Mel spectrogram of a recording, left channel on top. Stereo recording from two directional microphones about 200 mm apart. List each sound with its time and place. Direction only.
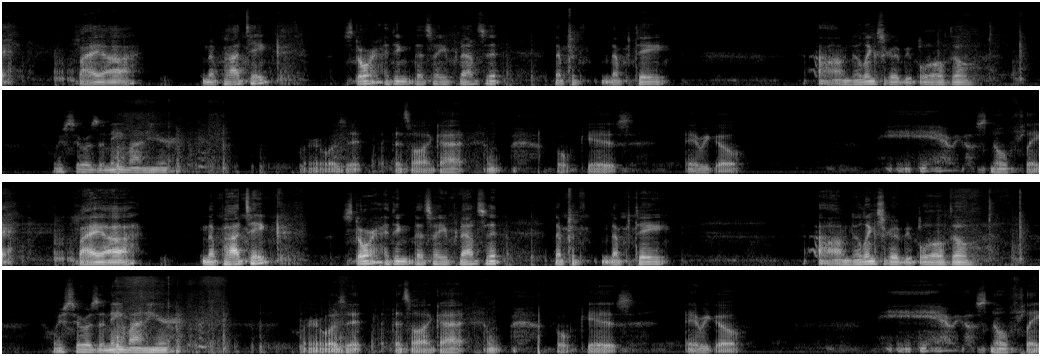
0.7 s speech: 10° right (ahead or behind)
3.3 s speech: centre (ahead or behind)
8.0 s speech: centre (ahead or behind)
10.9 s speech: 20° right (ahead or behind)
13.4 s a sound: 25° right (ahead or behind)
14.3 s speech: 5° left (ahead or behind)
19.1 s speech: 5° left (ahead or behind)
